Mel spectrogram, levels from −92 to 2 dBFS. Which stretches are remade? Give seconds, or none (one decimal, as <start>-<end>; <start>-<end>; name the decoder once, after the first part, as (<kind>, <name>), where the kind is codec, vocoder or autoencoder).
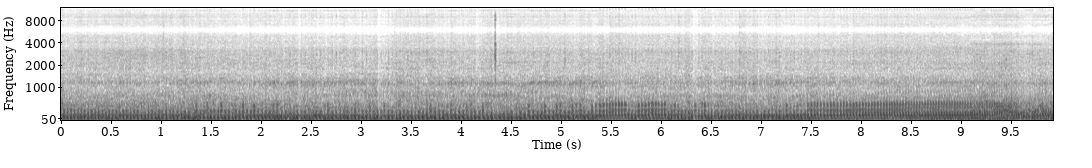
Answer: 9.1-9.9 (codec, SNAC)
